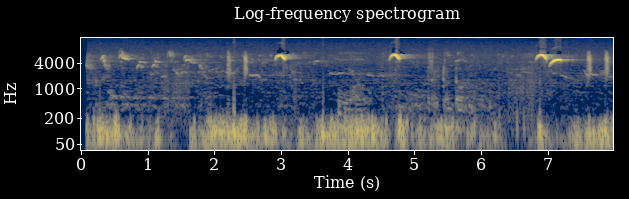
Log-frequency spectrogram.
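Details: Blyth's reed warbler singing in Finland: high, arched whistled notes with short chirps, spaced a second or two apart, over steady low rumbling wind noise.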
